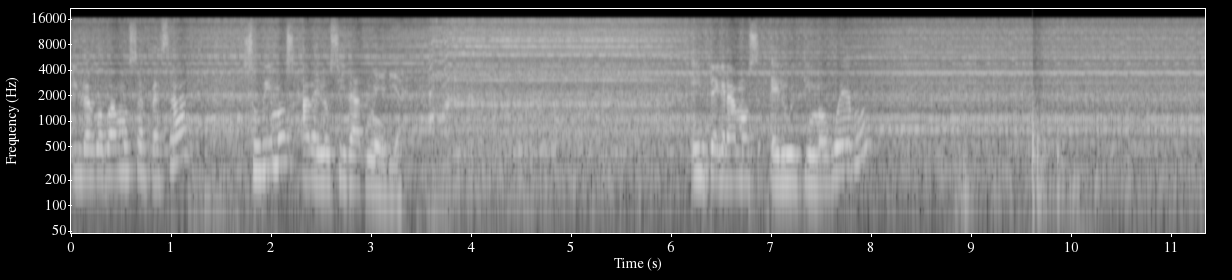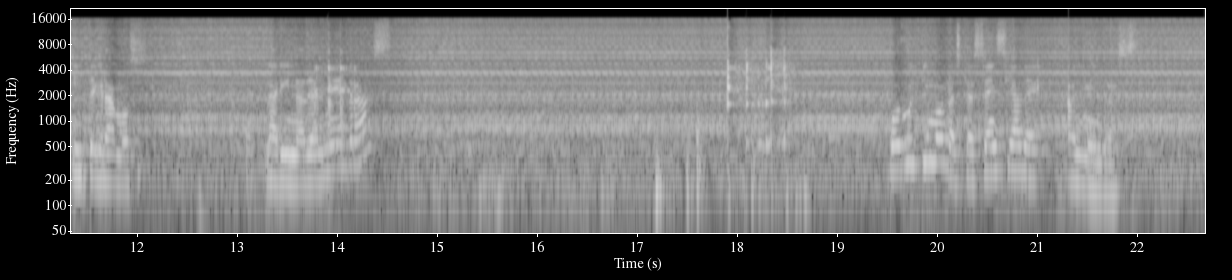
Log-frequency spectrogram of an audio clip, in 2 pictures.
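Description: A stand mixer whirs steadily.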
